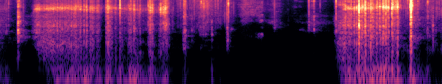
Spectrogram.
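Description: A solid rectangular cream bar soap, held in the hand, is scraped along its edge with a utility knife blade. Dense, crunchy tearing scrapes come in quick uneven strokes with a heavy low body and a bright, hissy top. They fade to near silence for a moment, then return louder.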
